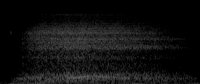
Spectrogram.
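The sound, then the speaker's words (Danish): A long, deep inhale through the nose during a guided breathing exercise, taken after an exhale, a steady airy rush that swells and holds for nearly two seconds before fading. Fairly soft, with no talking. “Og så tager du en dyb vejrtrækning ind igennem næsen.”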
